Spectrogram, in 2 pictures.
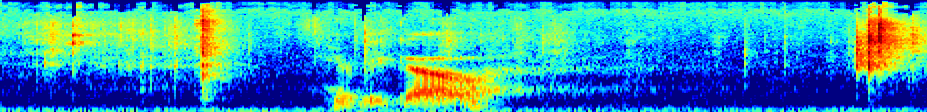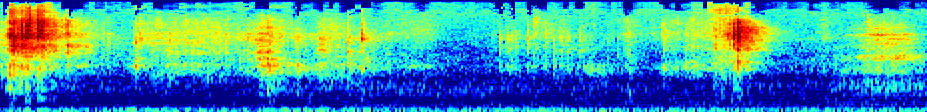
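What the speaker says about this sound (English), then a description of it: "I'm going to just have to rip this box open." A sealed cardboard box being ripped open by hand, with a short tearing rasp followed by sharp crackling snaps and rustles, close up. A person briefly speaks.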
